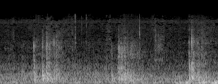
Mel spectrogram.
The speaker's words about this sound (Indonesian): Panas terik mengiringi derap langkah pasukan pengibar bendera atau Paskibra di lapangan Wisma Indonesia, rumah dinas Duta Besar RI di Washington, D.C.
